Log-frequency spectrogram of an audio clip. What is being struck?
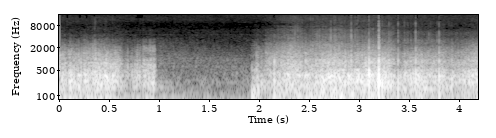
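Foam microphone windscreen.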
